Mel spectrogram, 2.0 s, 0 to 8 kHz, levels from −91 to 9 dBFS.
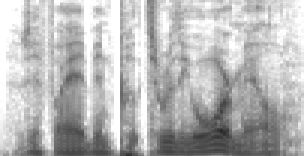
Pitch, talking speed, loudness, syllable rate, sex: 85 Hz, 295 wpm, -19 LUFS, 6.4 syllables/s, male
